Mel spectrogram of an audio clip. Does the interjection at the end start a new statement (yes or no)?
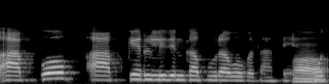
yes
